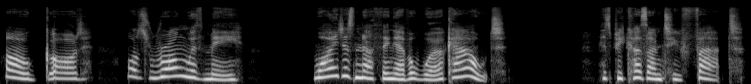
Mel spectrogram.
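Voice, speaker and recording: A woman's voice: high-pitched, very animated, slow pace, dry recording, studio quality, pitched above the performer's own voice, full character voice. A woman voicing an anxious, self-pitying single woman given to melodrama, as in an audiobook diary. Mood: despairing. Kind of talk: audiobook diary character acting.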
